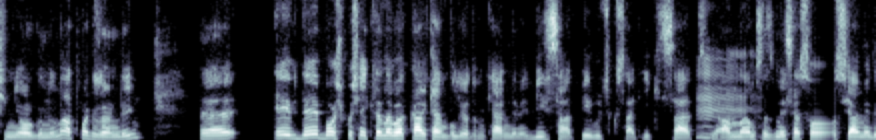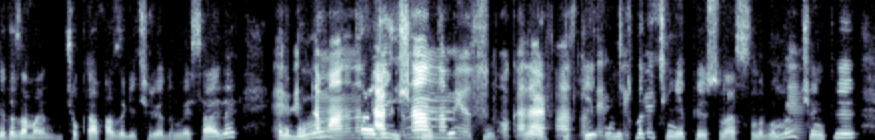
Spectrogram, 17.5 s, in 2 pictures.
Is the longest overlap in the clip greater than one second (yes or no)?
yes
